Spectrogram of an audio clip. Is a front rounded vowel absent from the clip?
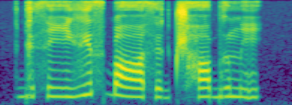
no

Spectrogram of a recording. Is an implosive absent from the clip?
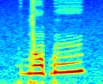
no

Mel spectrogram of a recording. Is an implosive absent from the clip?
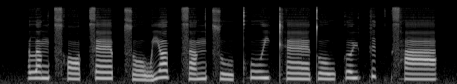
yes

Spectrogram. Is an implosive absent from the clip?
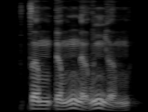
no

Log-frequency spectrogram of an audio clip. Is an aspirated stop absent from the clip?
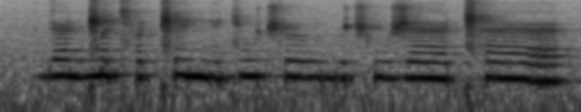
no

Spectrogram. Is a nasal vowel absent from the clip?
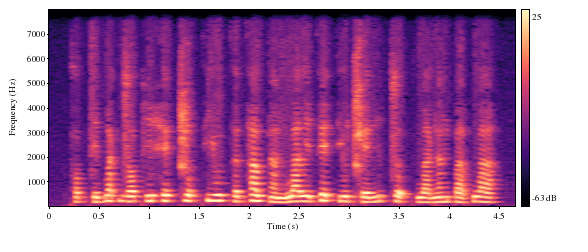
no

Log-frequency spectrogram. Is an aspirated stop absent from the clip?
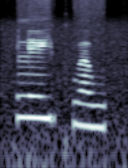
no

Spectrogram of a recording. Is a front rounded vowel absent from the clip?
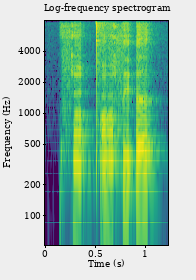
no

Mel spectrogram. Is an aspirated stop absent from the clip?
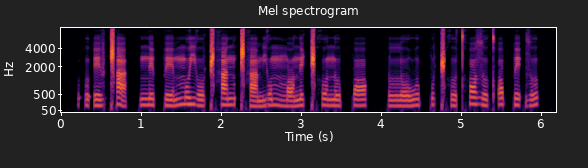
no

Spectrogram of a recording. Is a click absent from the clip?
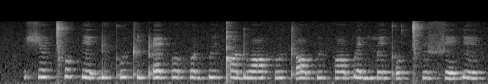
no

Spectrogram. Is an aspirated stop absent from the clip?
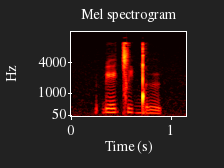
yes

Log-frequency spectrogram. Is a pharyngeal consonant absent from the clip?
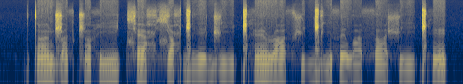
no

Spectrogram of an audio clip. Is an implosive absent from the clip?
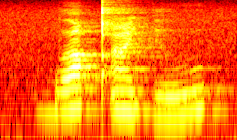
yes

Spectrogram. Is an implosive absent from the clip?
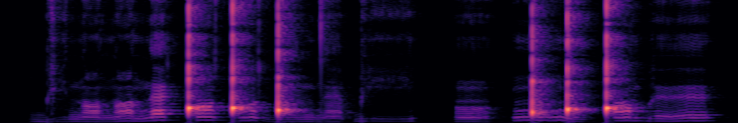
no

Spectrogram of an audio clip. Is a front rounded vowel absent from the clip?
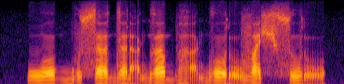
yes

